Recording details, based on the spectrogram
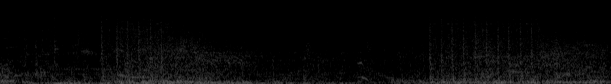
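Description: Rattler gun firing in the video game Warframe, a dense rapid barrage of shots with explosive bursts, sustained for several seconds at moderate level, with no clear talk over it.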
